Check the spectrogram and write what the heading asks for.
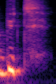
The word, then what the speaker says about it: but: Avoir un but. Avoir un but, avoir... But, B-U-T-E. B-U-T, but it's an exception. Usually we don't pronounce T in the end. Here there is an exception. We pronounce.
